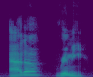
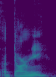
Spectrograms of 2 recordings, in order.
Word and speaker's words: Adarimi: It is pronounced Adarimi. A lot of people like to pronounce her as Adarmi. It is not that.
